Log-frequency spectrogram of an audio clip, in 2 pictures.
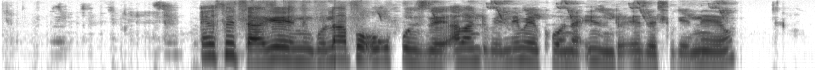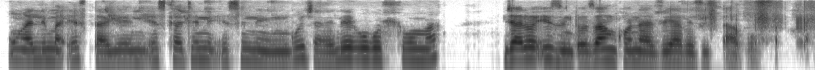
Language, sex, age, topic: North Ndebele, female, 25-35, health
